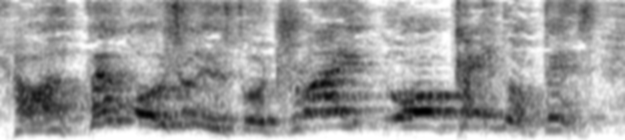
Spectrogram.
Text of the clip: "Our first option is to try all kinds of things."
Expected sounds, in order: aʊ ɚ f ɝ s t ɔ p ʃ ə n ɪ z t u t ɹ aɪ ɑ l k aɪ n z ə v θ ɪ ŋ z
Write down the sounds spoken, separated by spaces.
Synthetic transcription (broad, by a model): aʊ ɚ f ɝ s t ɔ ʃ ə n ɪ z t u t ɹ aɪ ɑ l k aɪ n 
